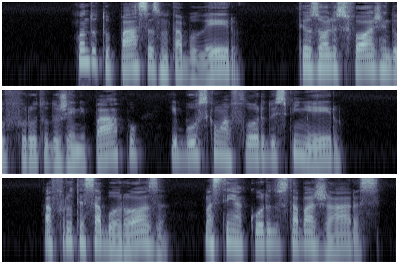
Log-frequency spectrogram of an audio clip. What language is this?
Portuguese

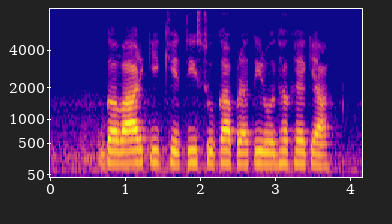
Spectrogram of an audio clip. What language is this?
Hindi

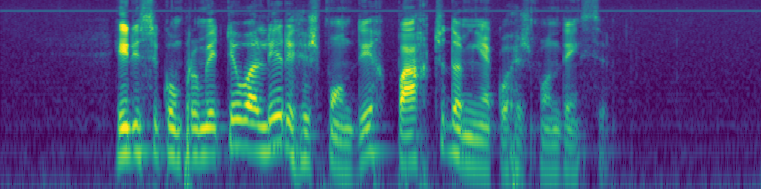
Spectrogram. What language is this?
Portuguese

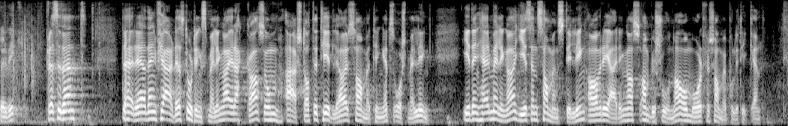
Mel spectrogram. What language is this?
Norwegian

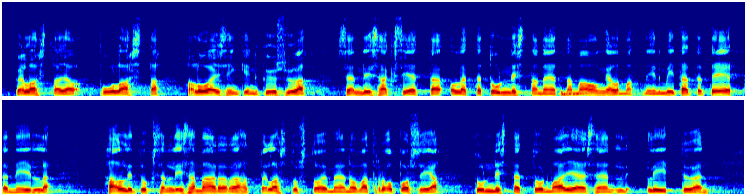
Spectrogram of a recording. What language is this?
Finnish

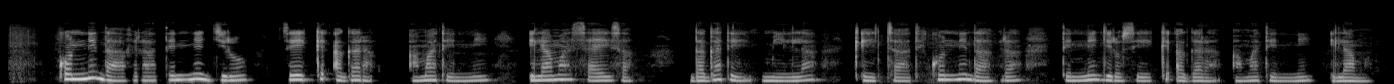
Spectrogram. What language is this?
Sidamo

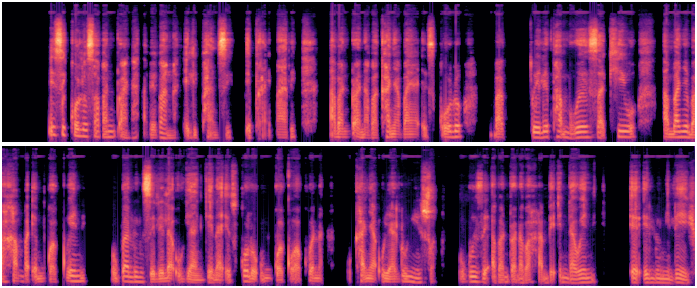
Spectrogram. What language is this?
North Ndebele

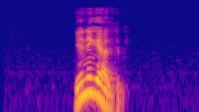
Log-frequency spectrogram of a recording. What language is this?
Turkish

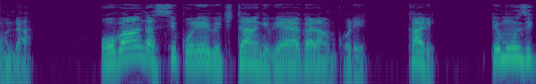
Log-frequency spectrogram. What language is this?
Ganda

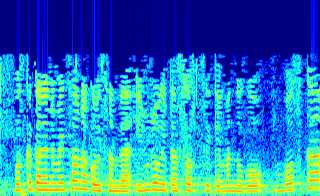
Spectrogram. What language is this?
Basque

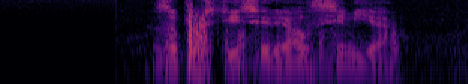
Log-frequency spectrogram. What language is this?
Russian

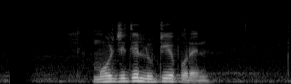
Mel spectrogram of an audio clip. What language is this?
Bangla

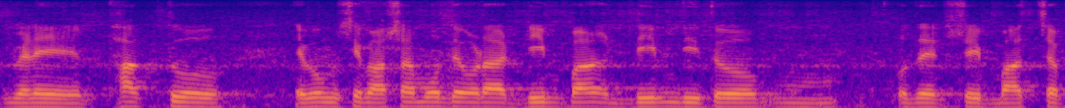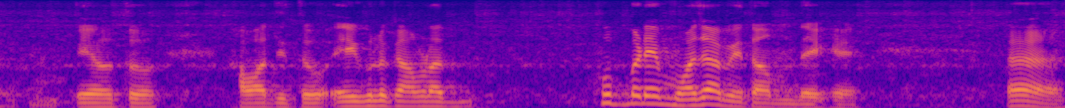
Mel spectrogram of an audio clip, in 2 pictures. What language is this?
Bangla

